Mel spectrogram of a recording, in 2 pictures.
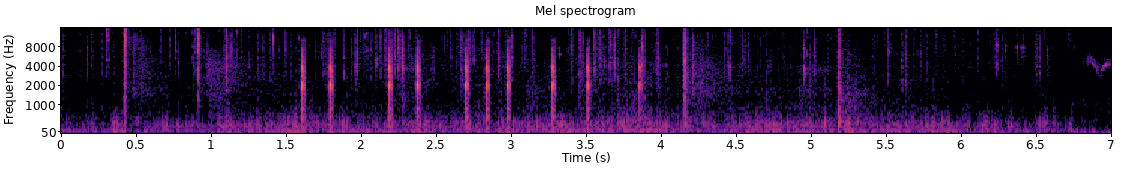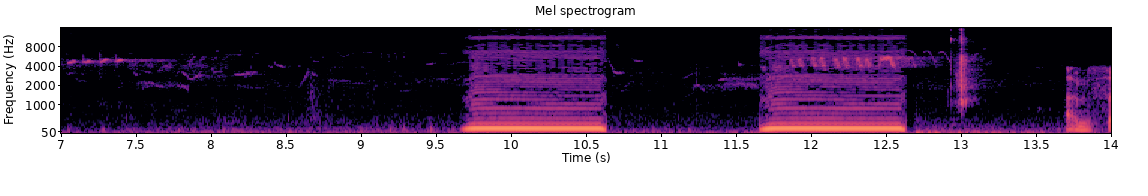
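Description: Scattered crackling clicks, then a few bird chirps, then the loudest part: two steady buzzing tones, each about a second long and about two seconds apart, like a telephone ringing out on the line.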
